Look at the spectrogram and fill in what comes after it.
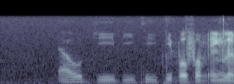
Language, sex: English, male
